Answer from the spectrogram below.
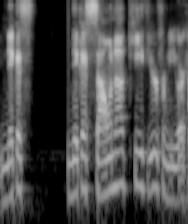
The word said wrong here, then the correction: Niskayuna: Niskayuna? – Oh, God.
